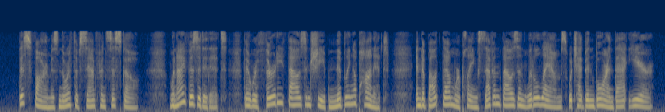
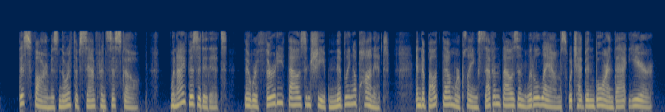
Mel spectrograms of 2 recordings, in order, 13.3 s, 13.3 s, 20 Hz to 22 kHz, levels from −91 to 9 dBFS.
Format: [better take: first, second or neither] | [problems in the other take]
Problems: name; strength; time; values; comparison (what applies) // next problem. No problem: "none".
first | noise reduction (neural mask model RNNoise)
